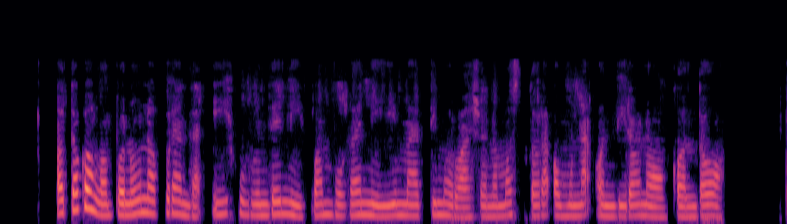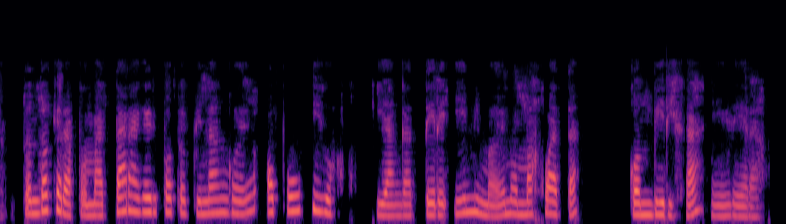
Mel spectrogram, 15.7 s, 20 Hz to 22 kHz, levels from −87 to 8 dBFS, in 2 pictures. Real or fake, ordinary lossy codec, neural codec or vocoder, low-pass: real; AAC, 32 kbps; none; 7.2 kHz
